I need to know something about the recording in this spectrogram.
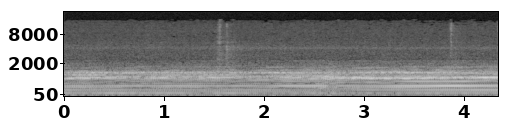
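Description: Ambient drone music from cello, double bass and live electronics: many sustained tones held and layered together, slowly shifting, with a faint tick about a second and a half in.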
